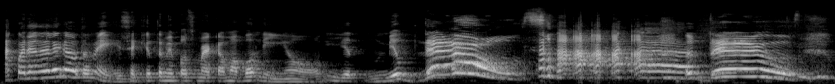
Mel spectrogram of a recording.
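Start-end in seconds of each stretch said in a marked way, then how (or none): 3.2-8.3 high, loud, drawn-out cry; excited exclaim. Real, not acted. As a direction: gasp it out delighted. Exclaiming at aquarius card.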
